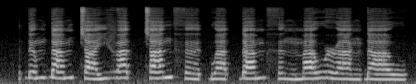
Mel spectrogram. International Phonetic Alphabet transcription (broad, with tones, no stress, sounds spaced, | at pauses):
ɗ ə˧˥ m ɗ a˧˥ m c a˨˩˦ j v a˦˥ t̚ c a˧˥ n h əː˨˩ t̚ w a˨˩ t̚ ɗ a˧˥ m h ə˨˩ ŋ m a˧˥ w ɹ a˨˩ ŋ ɗ a˨˩ w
